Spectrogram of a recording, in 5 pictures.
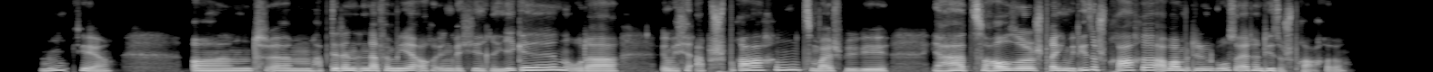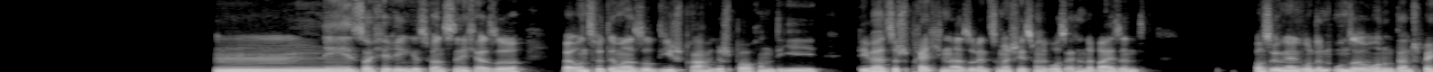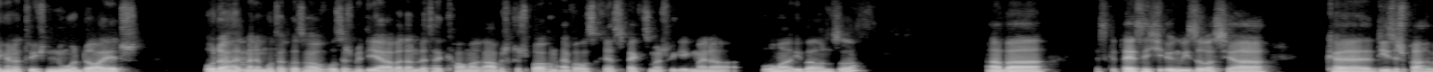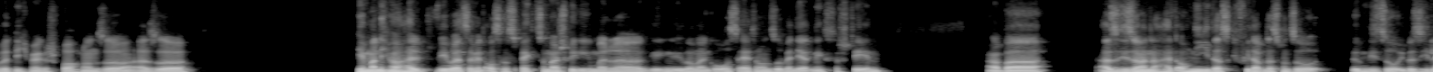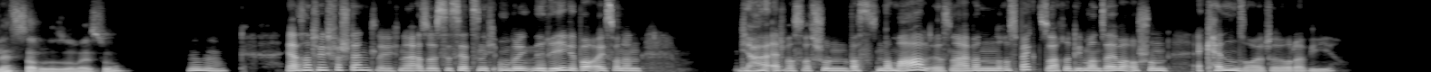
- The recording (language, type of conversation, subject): German, podcast, Wie gehst du mit dem Sprachwechsel in deiner Familie um?
- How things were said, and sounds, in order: drawn out: "Hm"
